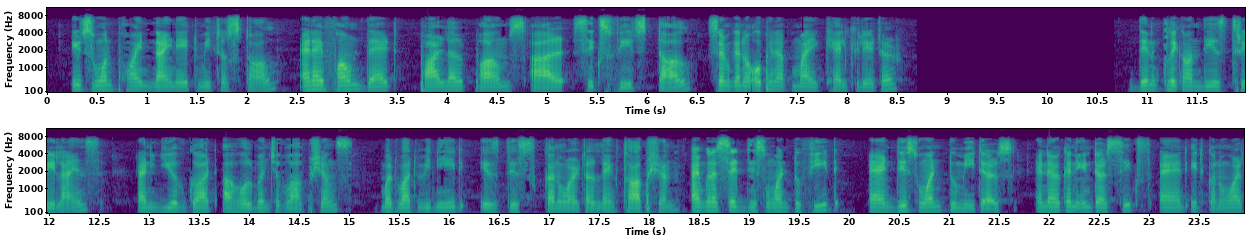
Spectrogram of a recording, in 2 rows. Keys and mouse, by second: 2.3 shift+middle drag, 3.3-4.2 shift+middle drag.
